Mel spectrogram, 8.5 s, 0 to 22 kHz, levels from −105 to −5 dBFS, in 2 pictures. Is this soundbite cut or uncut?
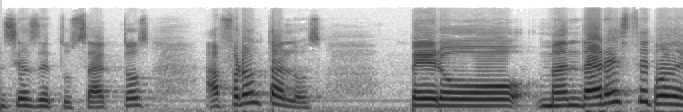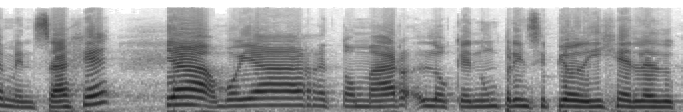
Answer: cut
